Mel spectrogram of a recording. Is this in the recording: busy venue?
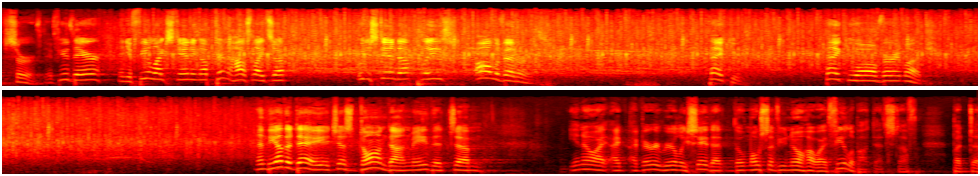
yes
